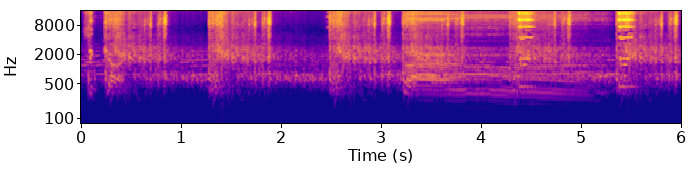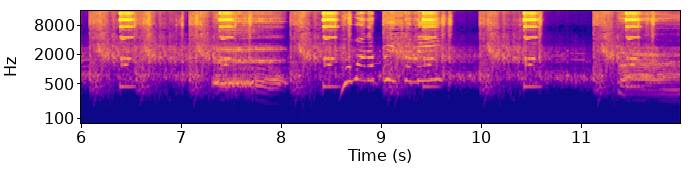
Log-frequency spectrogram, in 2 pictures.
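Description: Shotgun blasts ring out.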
